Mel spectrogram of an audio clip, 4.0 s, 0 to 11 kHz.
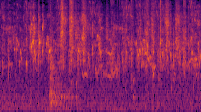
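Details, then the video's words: A group of budgerigars kept in an aviary produce a continuous stream of rapid, high, twittering chirps and occasional short squawks, layered so thickly that individual notes blur together. "6 Hours of Budgies in their Aviary"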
